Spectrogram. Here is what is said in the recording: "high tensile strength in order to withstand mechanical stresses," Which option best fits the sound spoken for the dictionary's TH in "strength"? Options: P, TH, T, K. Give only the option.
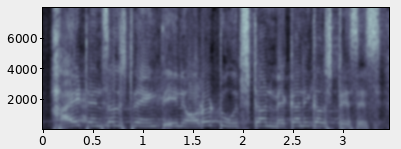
T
